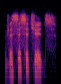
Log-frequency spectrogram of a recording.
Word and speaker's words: vicissitudes: And you need to practice this word because it's very hard for non-natives to say it. I mean, it'd be impossible for a Spanish speaker to say it, you know, immediately, right? The word is vicissitudes. Vicissitudes. And now I'm going to say it really slow. Vicissitudes. Vicissitudes. Vicissitudes. Vicissitudes. Normal speed. Vicissitudes.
